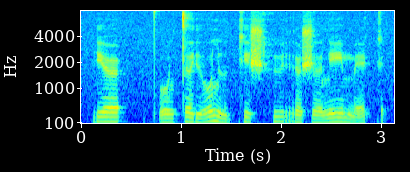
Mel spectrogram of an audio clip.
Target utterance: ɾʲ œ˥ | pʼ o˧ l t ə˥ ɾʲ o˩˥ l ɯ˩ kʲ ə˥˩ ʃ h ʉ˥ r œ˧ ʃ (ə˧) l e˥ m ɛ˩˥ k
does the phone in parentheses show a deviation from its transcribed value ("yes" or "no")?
no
